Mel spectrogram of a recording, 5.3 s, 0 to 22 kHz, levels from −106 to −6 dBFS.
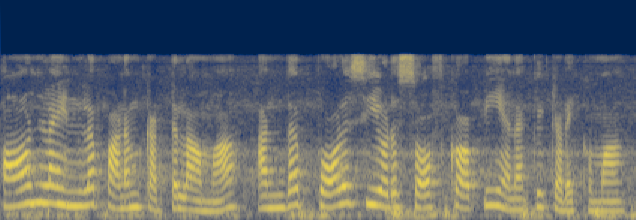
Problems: constant background noise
